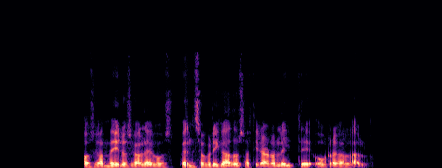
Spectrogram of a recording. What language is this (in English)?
Galician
